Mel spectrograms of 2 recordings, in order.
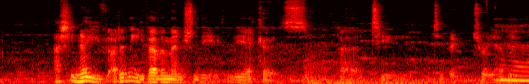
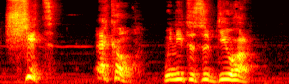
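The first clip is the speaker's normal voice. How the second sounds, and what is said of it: Character voice with an accent. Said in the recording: “Why does Victory suddenly have an accent? ... Victory only has an accent in when speaking.”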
